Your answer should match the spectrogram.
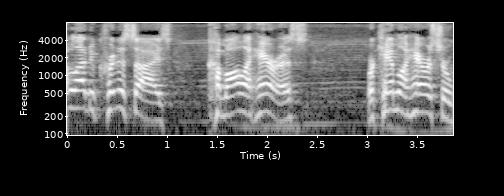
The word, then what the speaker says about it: Kamala: it's kind of so i'm disrespecting her by mispronouncing her name unintentionally so it begins you're not allowed to criticize kamala harris or kamala harris or whatever no because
